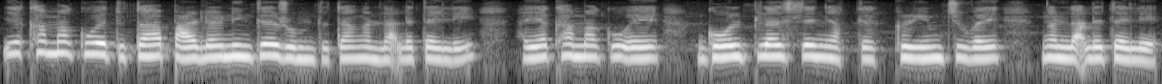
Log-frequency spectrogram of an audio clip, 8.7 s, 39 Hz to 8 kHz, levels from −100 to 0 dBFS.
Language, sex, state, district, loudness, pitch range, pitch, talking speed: Wancho, female, Arunachal Pradesh, Longding, -15 LUFS, 200-230 Hz, 210 Hz, 150 wpm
